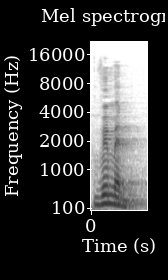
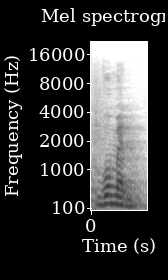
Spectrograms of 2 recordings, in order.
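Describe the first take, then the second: First: The first syllable sounds like 'wi'. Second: The first syllable sounds like 'woo'. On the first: The speaker calls it right. "इसका जो pronunciation होता है उसको कहते हैं विमेन" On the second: The speaker calls it wrong. "Not वुमेन"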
